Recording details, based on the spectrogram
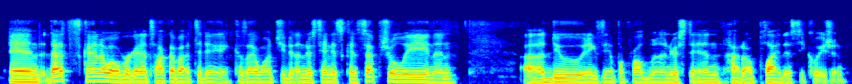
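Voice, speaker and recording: Raspy, gravelly young male lecturer. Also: medium pitch, mellow, no echo. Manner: casual, thinks aloud with many fillers and "right?". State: raspy from late night. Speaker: university engineering instructor. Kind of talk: recorded lecture over slides. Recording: slightly dull dry recording.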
